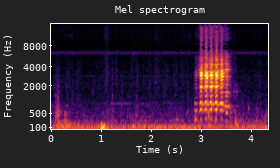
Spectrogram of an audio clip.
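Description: A goat munches dry feed.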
